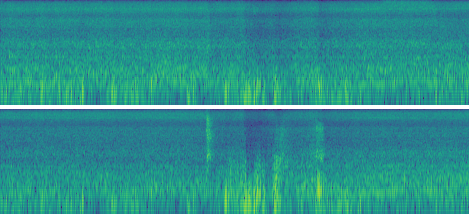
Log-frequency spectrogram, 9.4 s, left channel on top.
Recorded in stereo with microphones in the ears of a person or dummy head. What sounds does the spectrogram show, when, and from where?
4.1 s a gunshot: 65° right (ahead or behind), 0.9 m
